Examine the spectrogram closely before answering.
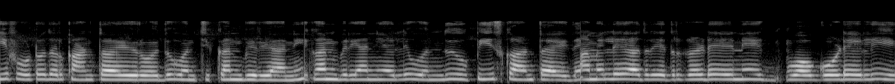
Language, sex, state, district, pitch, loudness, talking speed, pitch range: Kannada, female, Karnataka, Shimoga, 225 Hz, -19 LUFS, 100 wpm, 215-230 Hz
